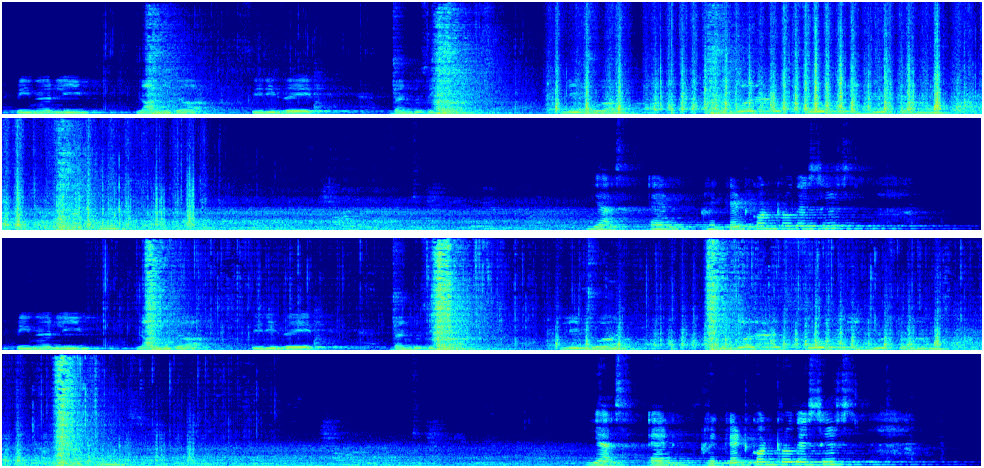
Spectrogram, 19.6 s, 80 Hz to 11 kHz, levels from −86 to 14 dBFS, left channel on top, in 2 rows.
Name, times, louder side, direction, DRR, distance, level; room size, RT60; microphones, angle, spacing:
voice 1, 0.2-0.9 1.3-2.1 2.5-5.3 5.6-6.4 7.2-9.5 10.2-11.2 13.0-13.2 14.1-14.3, right 1 dB, 5° right, 5 dB, 0.4 m, -41 dB
sound 1, 0.9-12.6, right 4 dB, 75° right, 1.9 m, -42 dB
Rattle, 5.4-12.1, left 6 dB, 60° left, 0.4 m, -40 dB
Train, 9.5-16.5, left 2 dB, 80° left, 1.5 m, -48 dB
voice 2, 15.6-18.9, right 3 dB, 50° right, 9 dB, 1.1 m, -41 dB
28.0 x 14.5 x 8.6 m, 2.6 s
head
